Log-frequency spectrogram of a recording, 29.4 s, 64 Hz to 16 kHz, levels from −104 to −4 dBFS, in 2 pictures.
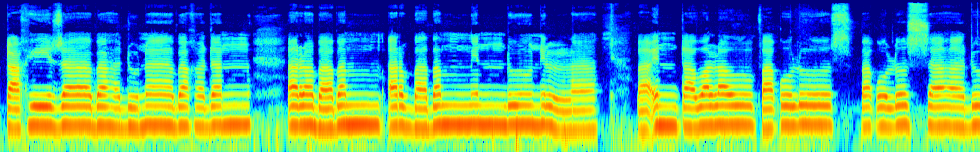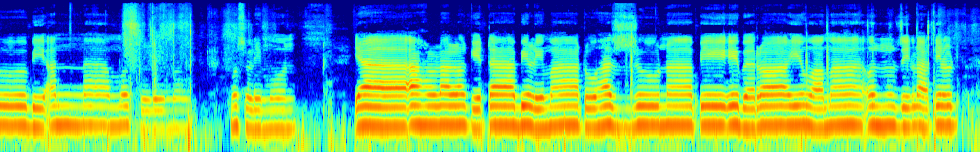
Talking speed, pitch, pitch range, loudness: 50 wpm, 170 Hz, 160-170 Hz, -28 LUFS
